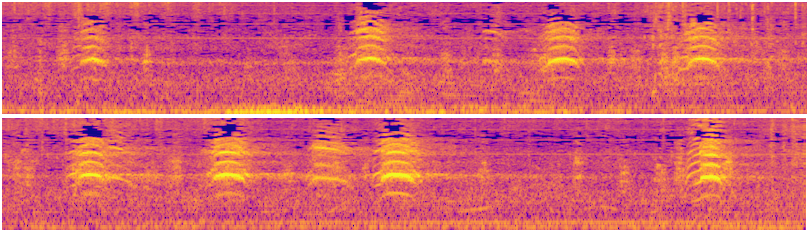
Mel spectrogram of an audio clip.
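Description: Water birds calling repeatedly: about ten short, arched calls, each with a stack of overtones. A low rumble comes a little over a second in.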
